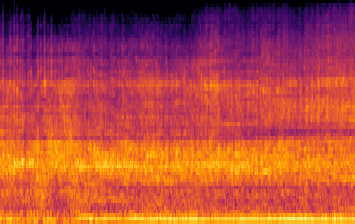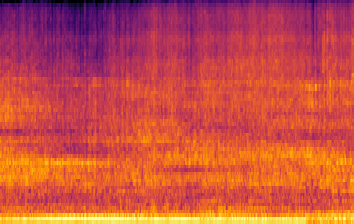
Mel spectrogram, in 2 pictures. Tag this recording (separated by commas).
Vehicle, Truck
